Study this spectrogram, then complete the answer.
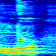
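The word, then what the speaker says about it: know: देखिए ये हमारी मीनिंग है नो, और आपको एक चीज़ याद रखनी है, अगर आपको कभी एन से पहले के लिखा मिल जाए तो हमें के का उच्चारण नहीं करना होता।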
